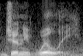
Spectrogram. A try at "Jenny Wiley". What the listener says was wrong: I know, but it isn't. There's one L, Wiley, Wiley. If there were two L's, it'd be Willie.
